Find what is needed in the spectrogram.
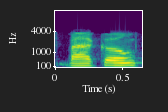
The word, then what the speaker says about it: Bakong: And I can't pass it by without saying he's also the founder of the, how do you pronounce it? Bakong Technical College? Yes, Bakong Technical College, right.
